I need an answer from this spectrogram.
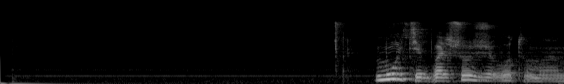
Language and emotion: Russian, neutral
